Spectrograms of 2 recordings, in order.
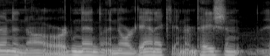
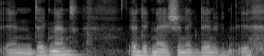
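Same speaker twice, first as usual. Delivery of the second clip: usual speaking voice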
